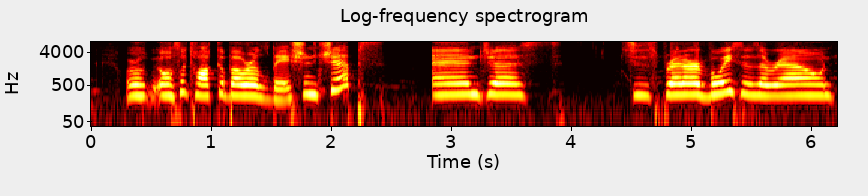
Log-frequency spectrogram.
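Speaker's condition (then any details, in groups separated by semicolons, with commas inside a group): Down syndrome; visible disability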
